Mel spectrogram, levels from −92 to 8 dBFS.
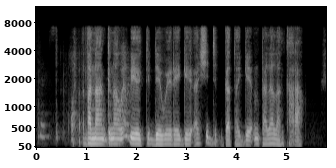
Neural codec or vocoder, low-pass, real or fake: codec, 16 kHz, 0.5 kbps, X-Codec, WavLM features, trained on Multilingual LibriSpeech; 7.2 kHz; fake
